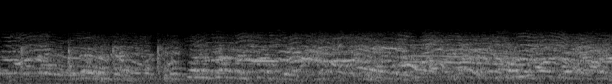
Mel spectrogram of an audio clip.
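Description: Studio wrestling audience talking and shouting over one another, a steady babble of many voices with no single voice standing out.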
